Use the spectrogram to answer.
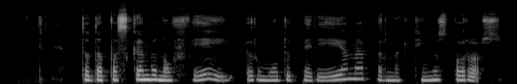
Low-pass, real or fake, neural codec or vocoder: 19.8 kHz; fake; vocoder, 48 kHz, 128 mel bands, Vocos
